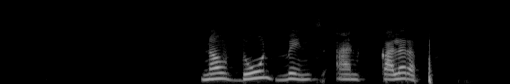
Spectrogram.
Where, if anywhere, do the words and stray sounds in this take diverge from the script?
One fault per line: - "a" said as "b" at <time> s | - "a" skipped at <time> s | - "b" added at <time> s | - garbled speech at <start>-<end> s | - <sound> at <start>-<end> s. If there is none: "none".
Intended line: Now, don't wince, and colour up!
none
